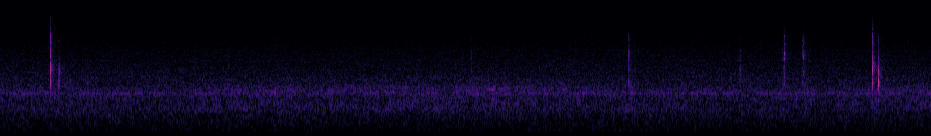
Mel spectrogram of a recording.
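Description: Buttons on a remote control click sharply now and then.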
